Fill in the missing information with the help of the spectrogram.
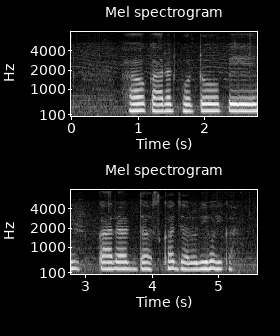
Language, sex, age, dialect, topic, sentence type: Chhattisgarhi, female, 41-45, Northern/Bhandar, banking, question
